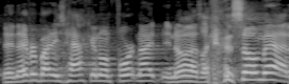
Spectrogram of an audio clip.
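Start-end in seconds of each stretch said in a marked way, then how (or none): 2.2-2.9 loud, high outburst of pretend anger; hammed-up exasperation; mock mad. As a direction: blurt it out in mock fury. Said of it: "That's, like, what it feels like".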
